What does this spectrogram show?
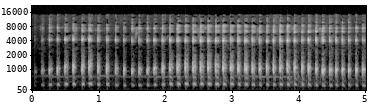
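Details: Greater coucal chicks, several young whose parent cannot find enough food for all of them: a rapid series of harsh, nasal pulses, about eight per second, held steady for the whole stretch with no other clear sounds.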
